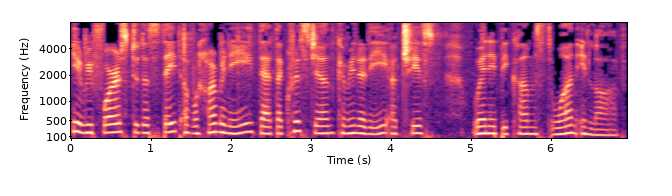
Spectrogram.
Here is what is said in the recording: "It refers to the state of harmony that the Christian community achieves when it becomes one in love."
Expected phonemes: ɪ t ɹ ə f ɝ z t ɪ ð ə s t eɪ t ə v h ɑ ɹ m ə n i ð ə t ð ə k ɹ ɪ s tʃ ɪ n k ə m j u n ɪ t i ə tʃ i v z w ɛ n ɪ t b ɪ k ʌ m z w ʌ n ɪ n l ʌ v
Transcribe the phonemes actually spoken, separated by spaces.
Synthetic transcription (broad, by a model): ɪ t ɹ ə f ɝ z t ɪ ð ə s t eɪ t ə v h ɑ ɹ m ə n i ð ə t ð ə k ɹ ɪ s tʃ ɪ n k ə m j u n ɪ t i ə tʃ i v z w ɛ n ɪ t b ɪ k ʌ m z w ʌ n ɪ n l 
